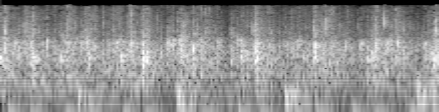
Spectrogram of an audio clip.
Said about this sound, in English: Let's give him a hand.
